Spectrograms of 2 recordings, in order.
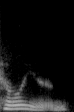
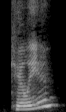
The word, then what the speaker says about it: Cillian: Oh, that's Killian. Killian? The way that's pronounced, It is?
